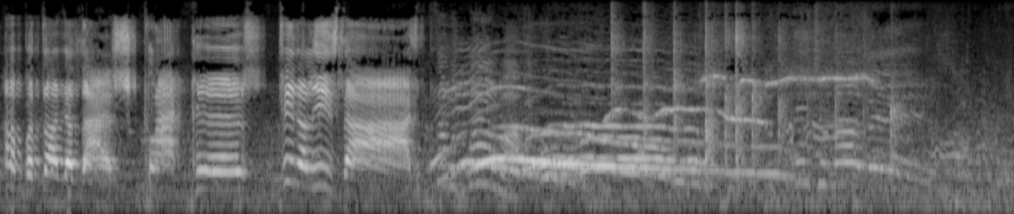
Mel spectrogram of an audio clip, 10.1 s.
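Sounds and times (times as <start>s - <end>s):
speech: 0.3s - 6.2s
standing audience applauding: 5.9s - 9.2s.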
